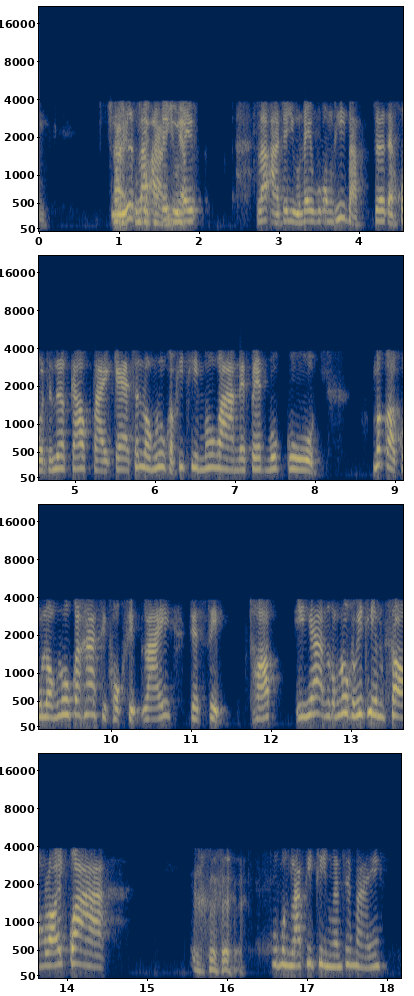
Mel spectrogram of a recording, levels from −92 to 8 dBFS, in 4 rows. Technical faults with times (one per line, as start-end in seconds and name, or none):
0.00-18.18 G.729 codec
3.50-3.60 VoIP packet loss concealed by the speech codec
12.72-12.80 VoIP packet loss concealed by the speech codec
